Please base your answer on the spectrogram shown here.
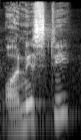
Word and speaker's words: honesty: psychology p is silent honesty H is silent it will not be honesty it will not be psychology it will be honesty and psychology but if today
